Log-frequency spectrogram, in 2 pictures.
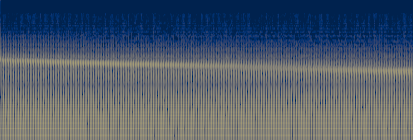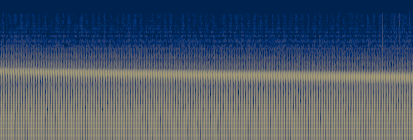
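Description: Synthesizer holding a steady droning chord, with a bright resonant tone that slides slowly down in pitch throughout, like a filter sweep closing.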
